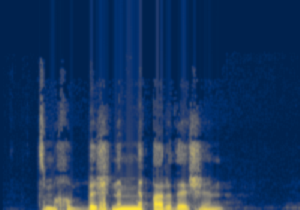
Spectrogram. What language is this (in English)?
Kabyle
